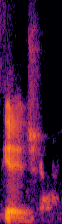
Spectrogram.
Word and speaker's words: gauge: the best way to is it gage i think it's gage right i learned to talk by reading so i pronounce things wrong um it's like engaged it's gage okay it's spelled funny i know that's the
